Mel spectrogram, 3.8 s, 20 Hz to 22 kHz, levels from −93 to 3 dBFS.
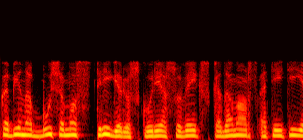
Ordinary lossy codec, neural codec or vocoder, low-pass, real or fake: Opus, 24 kbps; none; 3.6 kHz; real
